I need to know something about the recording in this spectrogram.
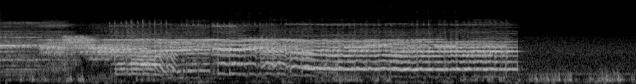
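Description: A loud, high-pitched, voice-like cry with several tones: it slides in pitch at first, then holds steady, and cuts off abruptly about five seconds in, leaving a faint hiss.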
